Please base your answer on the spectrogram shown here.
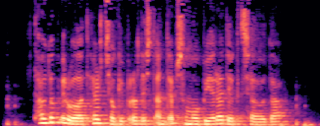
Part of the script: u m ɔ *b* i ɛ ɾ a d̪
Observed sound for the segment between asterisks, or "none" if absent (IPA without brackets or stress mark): b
